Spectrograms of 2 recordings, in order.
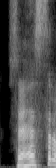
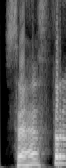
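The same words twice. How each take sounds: First: सहस्र said with no त, just स then र; the right way, सहस्र without t; teacher showing the correct form, सहस्र with no त; correct pronunciation. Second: सहस्त्र said with an extra "त" before र; the wrong way, सहस्त्र with a t sound; teacher showing the common error, सहस्त्र with त; wrong pronunciation. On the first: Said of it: "सहस्र होता है". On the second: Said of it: "सहस्त्र नहीं होता है". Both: Shown as a demonstration.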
